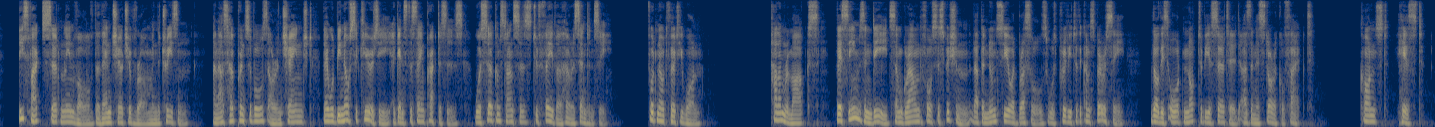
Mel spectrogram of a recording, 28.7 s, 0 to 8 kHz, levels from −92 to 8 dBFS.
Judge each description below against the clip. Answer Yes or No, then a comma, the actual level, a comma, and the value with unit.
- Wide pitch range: Yes, wide, 6.0 semitones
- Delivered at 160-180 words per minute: No, average, 140 wpm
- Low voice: Yes, low, 120 Hz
